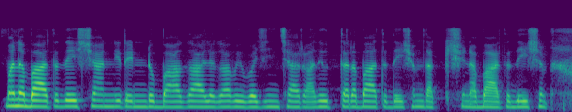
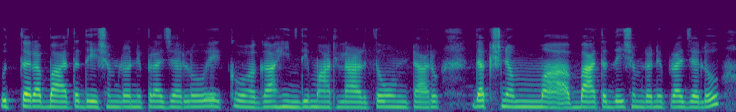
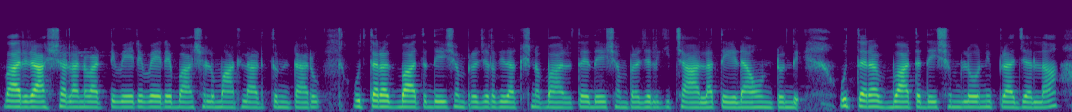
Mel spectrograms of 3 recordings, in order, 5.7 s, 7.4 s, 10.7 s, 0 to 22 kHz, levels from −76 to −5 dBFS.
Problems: background conversations at intervals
